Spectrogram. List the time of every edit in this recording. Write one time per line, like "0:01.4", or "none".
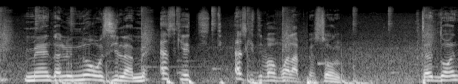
0:03.6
